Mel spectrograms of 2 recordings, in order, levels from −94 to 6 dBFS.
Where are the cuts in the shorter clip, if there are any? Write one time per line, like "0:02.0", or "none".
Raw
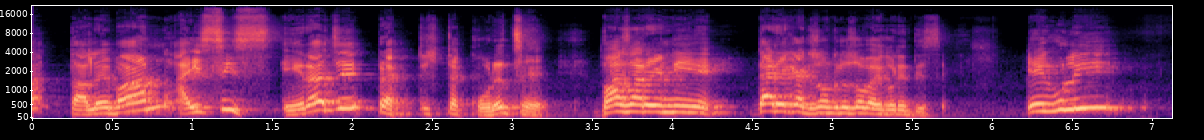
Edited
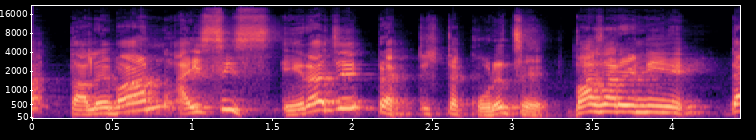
0:03.3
